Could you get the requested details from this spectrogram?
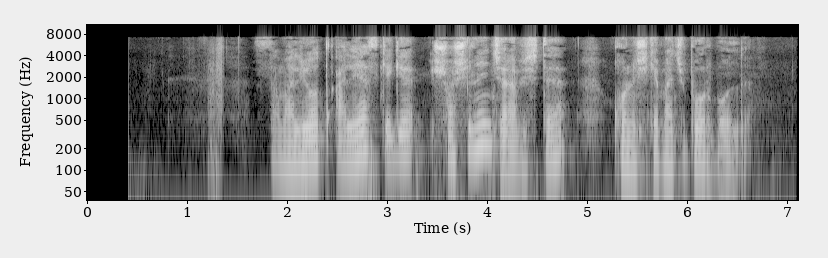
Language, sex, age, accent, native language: Uzbek, male, 18-24, Toshkent shahri, Uzbek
